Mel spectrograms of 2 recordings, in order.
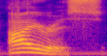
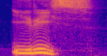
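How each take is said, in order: First: The name is said the English way. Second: The name is said the Spanish way, shorter. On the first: "In English, you would say iris" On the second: "in Spanish, you say iris"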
